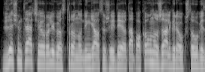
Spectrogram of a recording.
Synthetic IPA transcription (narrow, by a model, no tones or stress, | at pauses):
d̪ʲʋʲɪd̪ʲɛʃʲɪmt̪ʲɾʲæːt͡ʃʲɛɛʊɾɔlʲiːɡoːst̪ʊɾɐnɐʊd̪ʲɪŋʲɡʲæˑʊsʲuʒɐɪd̪ʲeːjoːt̪ɑːpoːkɐʊnoːʒɑˑlʲɡʲɪɾʲoːɐʊkʃt̪ɐɡʲɪs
